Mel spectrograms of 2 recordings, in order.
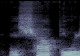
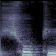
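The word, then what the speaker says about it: shopping: 갓 핫라 팟 탑 바디 바 이런 식으로가 아로브라된 경우인데 한국 사람들은 샤핑을 쇼핑 그러거든요. 그 미국에서 쇼핑 그러면 미국 사람들은 알아듣지 못합니다. 이게 샤핑 또 여기에 예외가 있습니다.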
